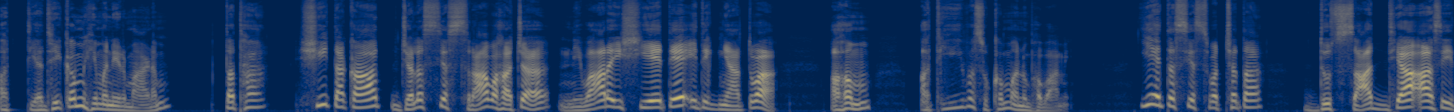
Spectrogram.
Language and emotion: Sanskrit, happy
